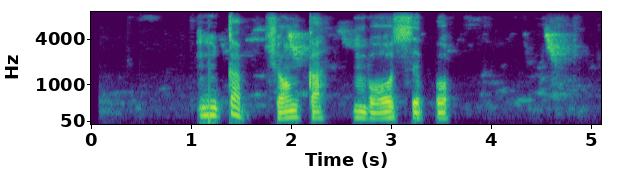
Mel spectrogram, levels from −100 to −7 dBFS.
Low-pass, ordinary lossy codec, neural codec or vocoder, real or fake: 7.2 kHz; Opus, 24 kbps; none; real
